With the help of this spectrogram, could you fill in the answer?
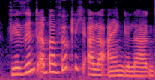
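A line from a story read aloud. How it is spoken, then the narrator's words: Plain. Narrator (German): sagte Julia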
